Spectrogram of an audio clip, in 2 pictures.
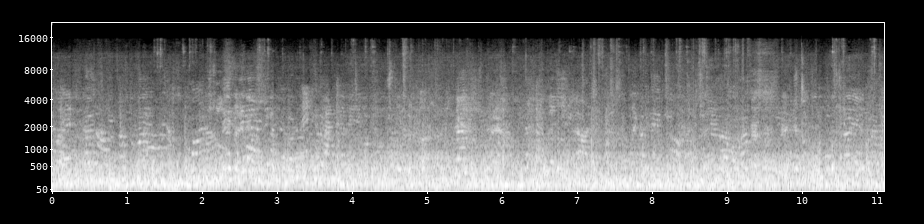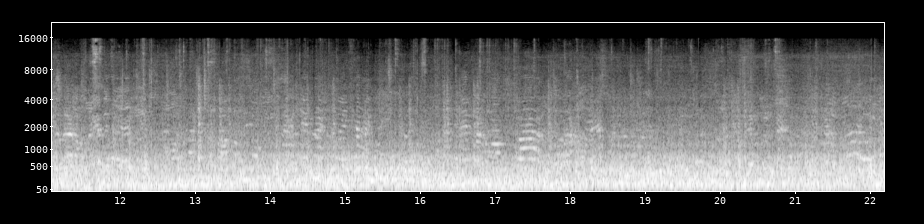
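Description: CP 9500-series diesel railcar running steadily along the track, its engine and wheel-on-rail noise heard from the cab, with voices murmuring underneath.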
